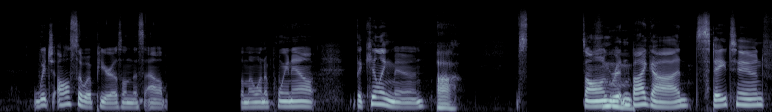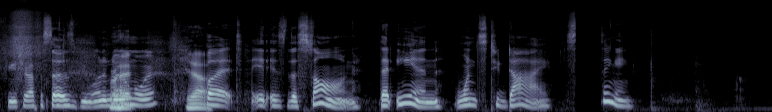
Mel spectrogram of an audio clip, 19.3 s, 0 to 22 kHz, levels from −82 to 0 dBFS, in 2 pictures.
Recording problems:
audio cutting out; at 2 s for 1 s, at 6.5 s for 0.5 s and at 17 s

